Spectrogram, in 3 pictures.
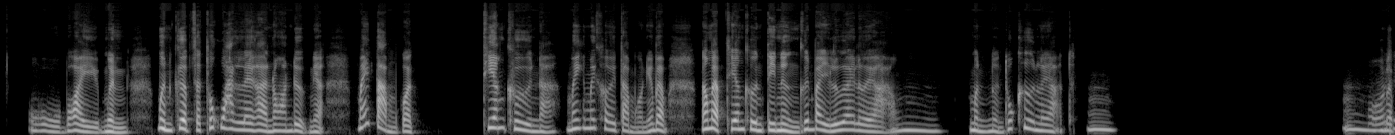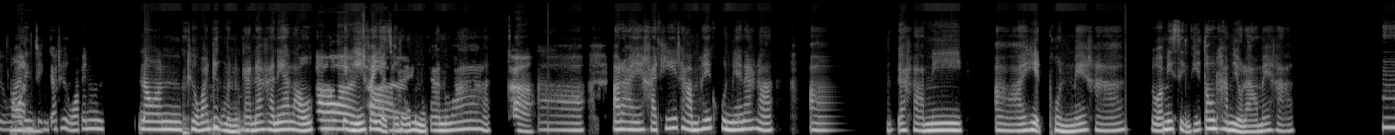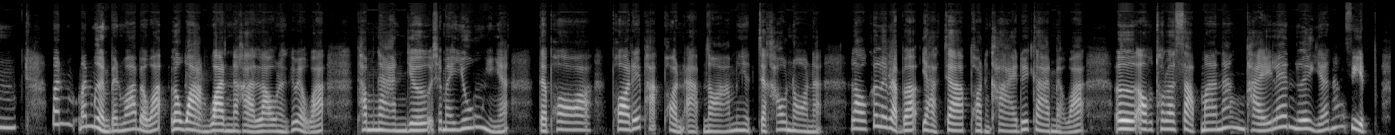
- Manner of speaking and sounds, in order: distorted speech; mechanical hum; other background noise; "น้ำ" said as "นว้ำ"
- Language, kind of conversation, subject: Thai, advice, คุณรู้สึกท้อใจกับการพยายามปรับเวลานอนที่ยังไม่เห็นผลอยู่ไหม?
